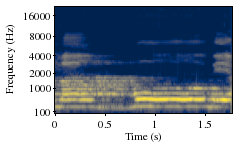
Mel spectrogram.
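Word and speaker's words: مغضوب: Huruf gain itu tidak boleh mantul, bukan magdu. Salah tuh. Jadi magdu magdu tebal. Magdubi alaihim waladin. Sempurnakan. Wad waladin. Maka dipanjangkan setelah itu ya. Coba ulangi. Ghairil maghdubi alaihim waladin.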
